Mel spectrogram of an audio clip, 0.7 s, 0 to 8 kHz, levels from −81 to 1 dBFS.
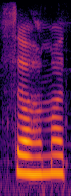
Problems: constant background noise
